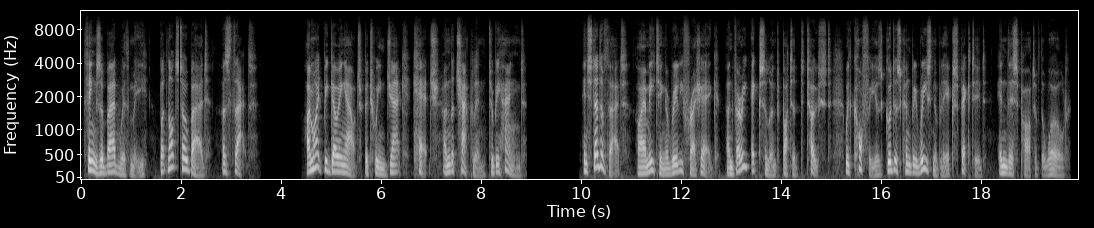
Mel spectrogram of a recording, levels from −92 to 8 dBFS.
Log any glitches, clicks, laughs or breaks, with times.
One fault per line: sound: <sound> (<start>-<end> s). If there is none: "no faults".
sound: dropout (1.9-2.0 s)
